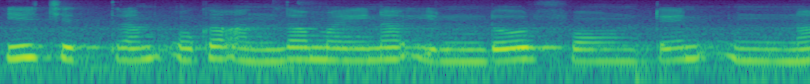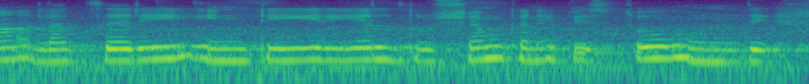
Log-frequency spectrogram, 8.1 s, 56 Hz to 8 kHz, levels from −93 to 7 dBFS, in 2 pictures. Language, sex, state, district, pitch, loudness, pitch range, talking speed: Telugu, female, Telangana, Hyderabad, 235 Hz, -17 LUFS, 220-245 Hz, 90 wpm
